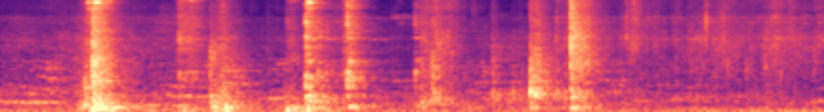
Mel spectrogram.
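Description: Classroom clatter: a handful of sharp knocks and clinks of small objects being handled and set down, the loudest about half a second in, with faint voices behind.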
